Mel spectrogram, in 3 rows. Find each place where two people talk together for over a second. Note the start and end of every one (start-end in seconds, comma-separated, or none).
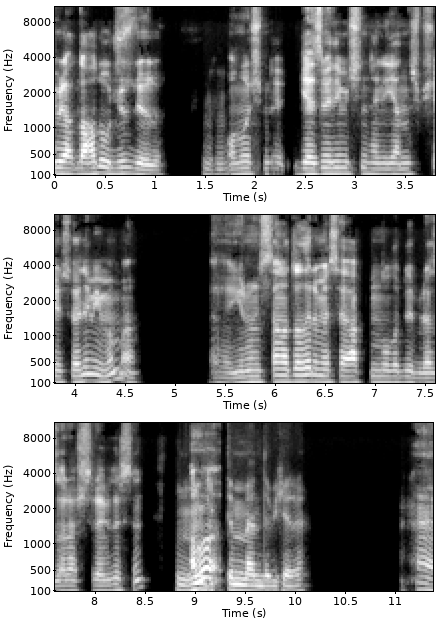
none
